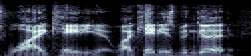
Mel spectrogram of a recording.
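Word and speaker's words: Wicadia: and by the way I am pronouncing it the way that Turkish people apparently want it pronounced and he wants to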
